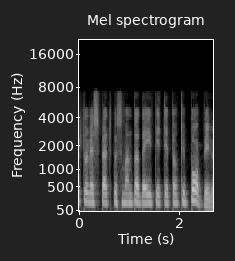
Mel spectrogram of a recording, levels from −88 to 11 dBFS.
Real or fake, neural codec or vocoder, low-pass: fake; codec, 16 kHz, 0.5 kbps, FunCodec, trained on Chinese and English, 25 frames a second; 7.2 kHz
